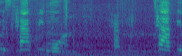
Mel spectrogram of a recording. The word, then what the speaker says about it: Moore: Hello, my name is Zaire Moore. How do you spell that?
